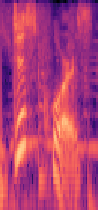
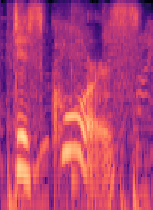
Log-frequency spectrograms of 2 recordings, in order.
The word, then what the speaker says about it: discourse: discourse discourse，它有两个读音，名词的时候重音在第一个字节上面， discourse 名词， discourse 动词。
